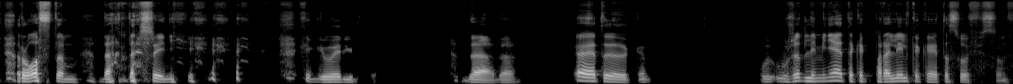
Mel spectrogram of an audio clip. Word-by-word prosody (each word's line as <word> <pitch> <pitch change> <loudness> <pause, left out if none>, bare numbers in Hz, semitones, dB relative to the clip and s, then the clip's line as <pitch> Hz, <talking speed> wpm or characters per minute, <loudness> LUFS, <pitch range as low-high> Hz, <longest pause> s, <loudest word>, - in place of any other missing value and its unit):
ростом, 140 -6 +6 0.2
да, 125 - +1
отношений" 125 -2 +3 1.3
как - - -8
говорится. 120 -2 -4 1.0
Да, 105 -4 -1
да. 100 -1 -9 0.6
Это 145 -9 +2
к 125 0 -13 1.1
У 120 - -11 0.2
уже 160 +6 -2
для 150 -2 -3
меня, 165 +5 0
это 165 -3 -4
как 140 -3 -9
параллель 135 +3 -1
какая-то 125 -4 -7
с - - 0
офисом 95 +1 -7
125 Hz, 115 wpm, -24 LUFS, 115-150 Hz, 1.3 s, ростом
